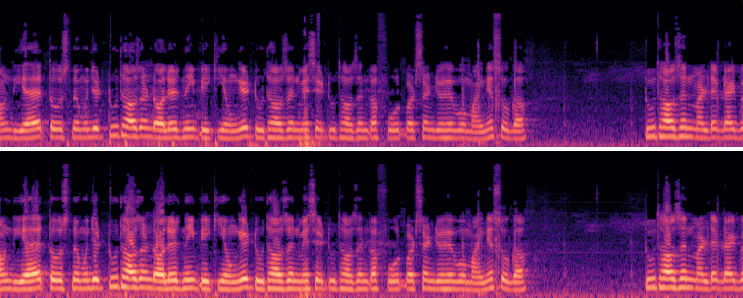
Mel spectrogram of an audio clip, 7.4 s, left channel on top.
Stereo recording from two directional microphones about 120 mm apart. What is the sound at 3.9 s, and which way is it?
A man's voice, 15° right (ahead or behind).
